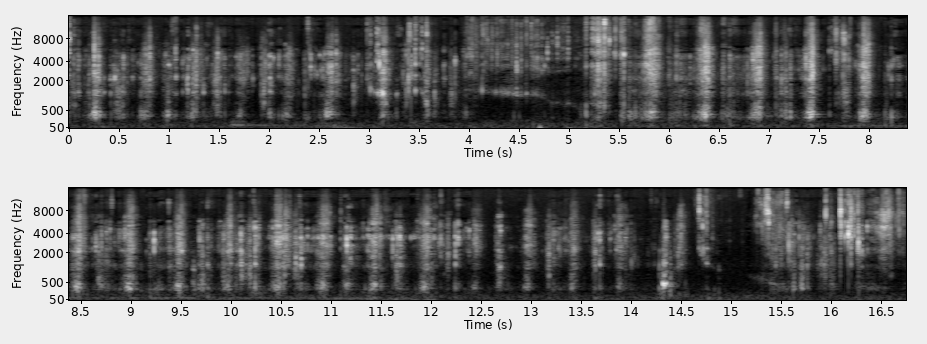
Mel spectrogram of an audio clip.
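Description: A woman chews crunchy food loudly and wetly close to a microphone.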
